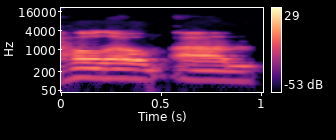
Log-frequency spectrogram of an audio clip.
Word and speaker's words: HoloImmune: It Or you refers pronounce it to holo. How do you? Okay, go ahead. Yeah, holo.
